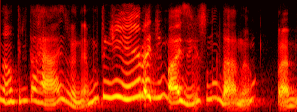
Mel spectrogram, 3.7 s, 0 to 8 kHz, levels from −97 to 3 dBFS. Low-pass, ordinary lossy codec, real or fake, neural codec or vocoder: 7.2 kHz; Opus, 24 kbps; real; none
